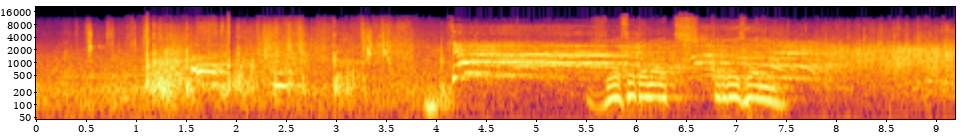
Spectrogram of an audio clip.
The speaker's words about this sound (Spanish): Así se grita nada menos cuando te tiras 5 horas pegándole raquetazos a la bola. Tremendo. Y ganas, insisto, a tu primer top ten.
